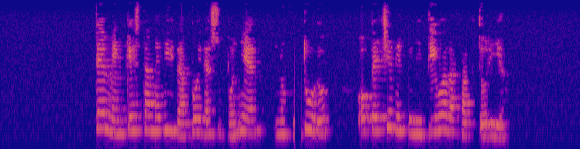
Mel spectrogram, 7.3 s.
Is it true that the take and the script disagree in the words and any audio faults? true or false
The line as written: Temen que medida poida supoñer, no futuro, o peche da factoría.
true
